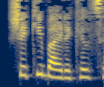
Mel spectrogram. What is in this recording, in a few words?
Is she playing outside? Bangla; Mixed Sentences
